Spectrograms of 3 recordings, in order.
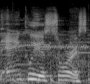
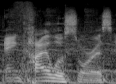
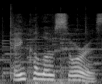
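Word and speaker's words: Ankylosaurus: Okay, so I I we've had this conversation before, believe it or not, and I said Ankliosaurus, and people said, "No, John, that's not how you pronounce it. It's Ankyosaurus."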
